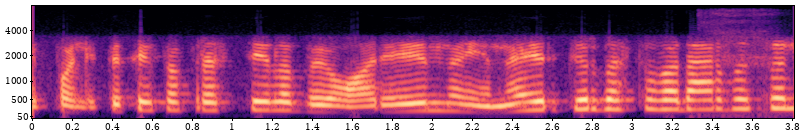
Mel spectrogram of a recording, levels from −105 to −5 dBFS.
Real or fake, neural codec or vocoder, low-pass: real; none; 7.2 kHz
